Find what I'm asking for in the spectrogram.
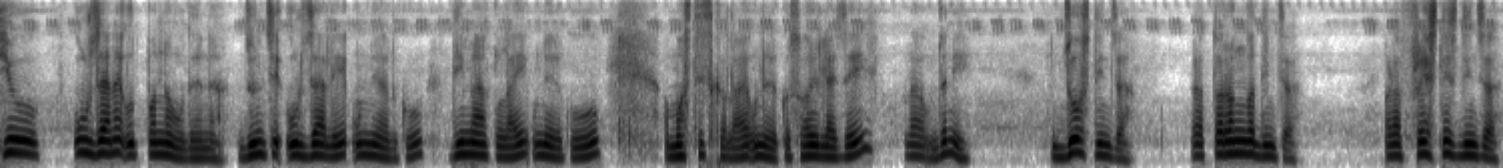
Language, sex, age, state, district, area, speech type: Nepali, male, 30-45, West Bengal, Kalimpong, rural, spontaneous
